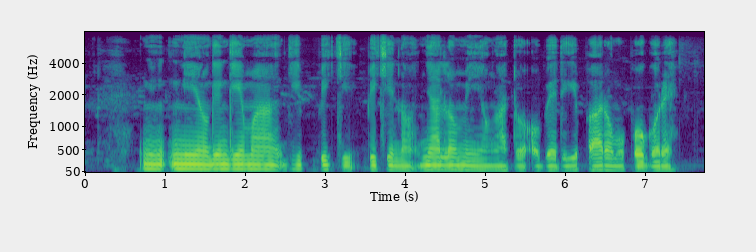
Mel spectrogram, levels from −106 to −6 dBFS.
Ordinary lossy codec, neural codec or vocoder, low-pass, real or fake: none; none; 7.2 kHz; real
